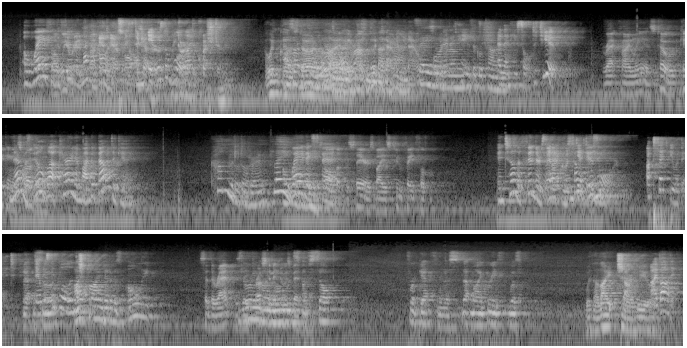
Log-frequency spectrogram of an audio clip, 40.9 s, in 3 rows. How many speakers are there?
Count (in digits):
7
